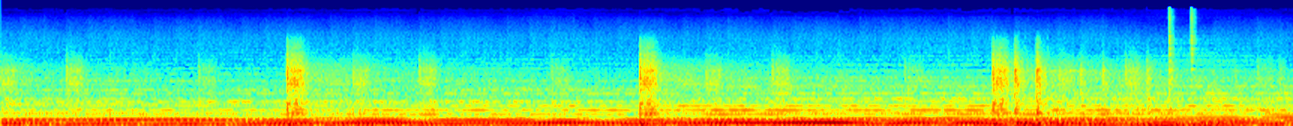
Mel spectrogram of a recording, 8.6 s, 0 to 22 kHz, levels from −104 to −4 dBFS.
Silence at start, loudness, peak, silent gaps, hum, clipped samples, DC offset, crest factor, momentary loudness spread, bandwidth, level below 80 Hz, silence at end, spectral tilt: 0 s; -17 LUFS; -4 dBFS; none; none; under 0.1%; under 0.1%; 12 dB; 5 LU; 7 kHz; -22 dBFS; 0 s; -9 dB/octave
